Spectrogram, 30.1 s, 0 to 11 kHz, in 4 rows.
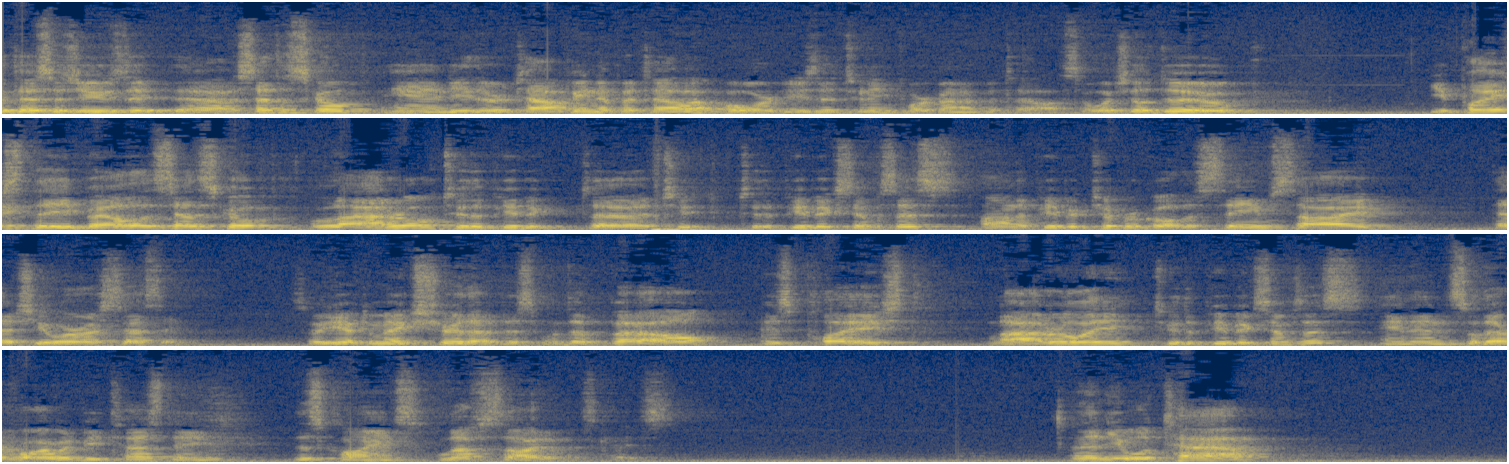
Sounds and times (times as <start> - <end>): Speech: 0.0 - 6.3, 7.2 - 16.0, 16.6 - 26.0, 27.9 - 29.0.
